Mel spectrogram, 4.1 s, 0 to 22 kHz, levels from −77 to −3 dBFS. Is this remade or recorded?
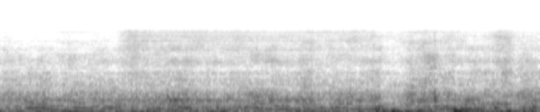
remade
